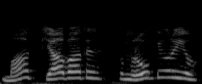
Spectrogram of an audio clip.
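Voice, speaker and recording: A woman's voice: high voice, a little fast, lo-fi sound, voice pushed up, lightly acted. Woman voicing an indignant young husband. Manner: firm, indignant. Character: young husband defending his mother.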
